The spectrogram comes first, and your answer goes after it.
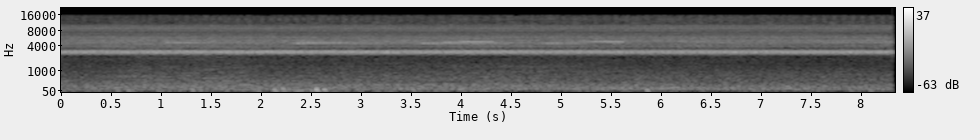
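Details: Grass insects sing a steady, high-pitched chorus: one unbroken shrill tone with a shimmering, buzzy layer above it, continuous throughout and nearly free of other sound.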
